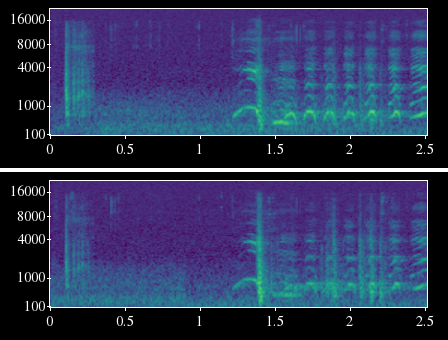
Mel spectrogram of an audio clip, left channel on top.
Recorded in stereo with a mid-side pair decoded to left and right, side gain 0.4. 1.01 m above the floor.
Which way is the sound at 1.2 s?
70° left.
